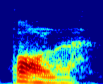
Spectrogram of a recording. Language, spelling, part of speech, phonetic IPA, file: Polish, pole, noun, [ˈpɔlɛ], Pl-pole.ogg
